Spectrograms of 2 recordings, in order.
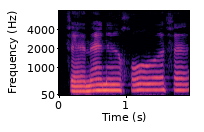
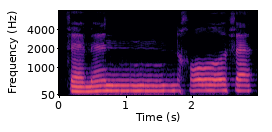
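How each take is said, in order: First: The n sound is released with a bounce. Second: The n sound is held too long. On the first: "La première erreur, c'est al-qalqalah de an-nun as-sakina" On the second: "c'est de prolonger son temps"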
